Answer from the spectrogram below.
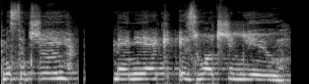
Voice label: female, spoken hooks

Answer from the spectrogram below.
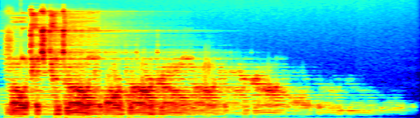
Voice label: Voltage Control, Robotic Vox; 90s Sample CDs; Club Techno

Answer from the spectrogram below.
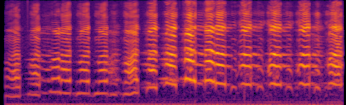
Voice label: "Reversed", house&rapvocals; X-Static Goldmine

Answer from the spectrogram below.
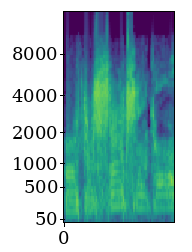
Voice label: FX TALK, PROCES, Funky Vocals; USB Soundscan vol.18; AKAI

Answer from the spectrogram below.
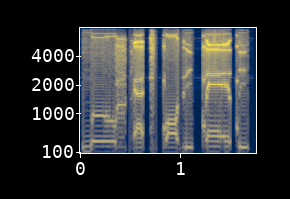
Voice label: Robot Move That Body, robot vox; X-Static Goldmine

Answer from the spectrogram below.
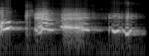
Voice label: "Okay", shout; Best Service; Hyper Dance

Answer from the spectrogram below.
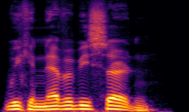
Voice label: TALK, Vocal, SCI-FI; 5 SCI-FI CHZ

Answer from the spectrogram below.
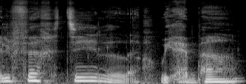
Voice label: POET, POET VOICE, Arabian Traditions

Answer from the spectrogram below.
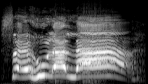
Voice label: "say", shouts; Best Service; Hyper Dance

